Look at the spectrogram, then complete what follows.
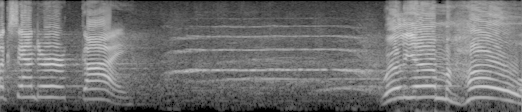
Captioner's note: applause and cheering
